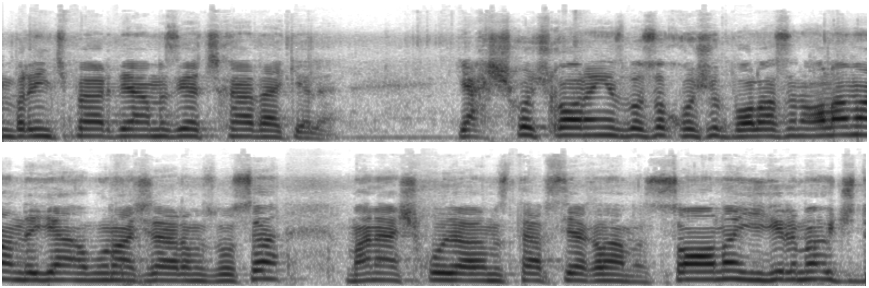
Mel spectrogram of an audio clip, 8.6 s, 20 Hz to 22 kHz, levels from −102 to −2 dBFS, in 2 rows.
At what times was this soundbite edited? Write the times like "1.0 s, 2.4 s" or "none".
none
